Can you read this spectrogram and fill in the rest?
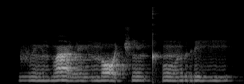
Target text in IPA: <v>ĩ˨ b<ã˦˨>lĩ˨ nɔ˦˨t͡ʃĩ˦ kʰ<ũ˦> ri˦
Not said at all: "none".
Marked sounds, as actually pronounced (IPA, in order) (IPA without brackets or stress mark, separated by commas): v, ã˦˨, ũ˦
